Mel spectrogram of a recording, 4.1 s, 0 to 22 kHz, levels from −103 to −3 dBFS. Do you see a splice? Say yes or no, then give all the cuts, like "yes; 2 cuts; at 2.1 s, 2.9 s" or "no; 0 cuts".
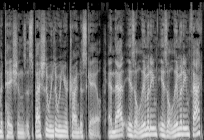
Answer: yes; 3 cuts; at 1.1 s, 2.1 s, 3.2 s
